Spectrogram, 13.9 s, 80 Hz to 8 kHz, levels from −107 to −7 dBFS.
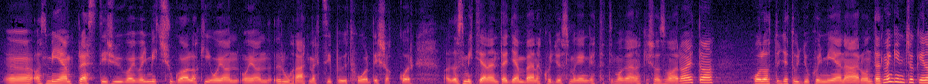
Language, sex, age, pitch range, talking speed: Hungarian, female, 20-39, 155-185 Hz, 170 wpm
